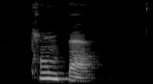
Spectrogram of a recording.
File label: "trempa", French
